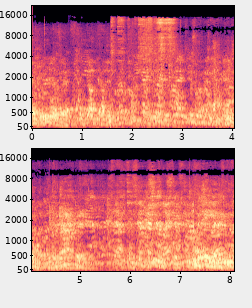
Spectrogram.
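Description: A knife scrapes across a plate while cutting food.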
